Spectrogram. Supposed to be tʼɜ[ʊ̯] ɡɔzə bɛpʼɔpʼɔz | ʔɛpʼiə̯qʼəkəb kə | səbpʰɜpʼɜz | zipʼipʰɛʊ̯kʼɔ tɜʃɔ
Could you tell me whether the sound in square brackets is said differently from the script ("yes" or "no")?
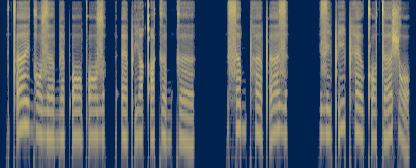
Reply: yes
